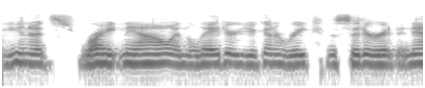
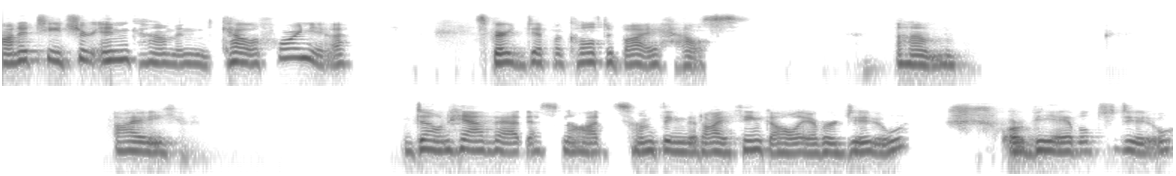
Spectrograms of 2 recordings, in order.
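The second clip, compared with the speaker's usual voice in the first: emotional, close to tears. Speaker addressing Mister Herring: emotional, close to tears. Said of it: "I'm going to cry. I didn't want to be emotional".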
